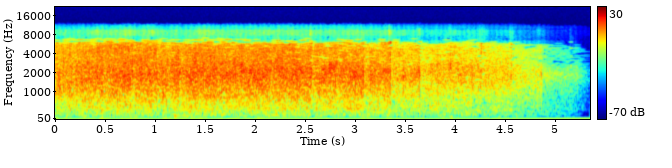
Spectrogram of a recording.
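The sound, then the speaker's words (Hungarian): Warm audience applause welcoming a visiting master on stage at an evening event, a loud, dense roar of clapping that holds steady and then tapers off near the end. “Kérem, szerető tapsukkal fogadják.”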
